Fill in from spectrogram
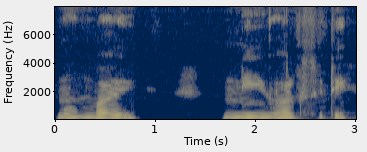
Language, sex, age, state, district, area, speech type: Bengali, male, 18-30, West Bengal, North 24 Parganas, rural, spontaneous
